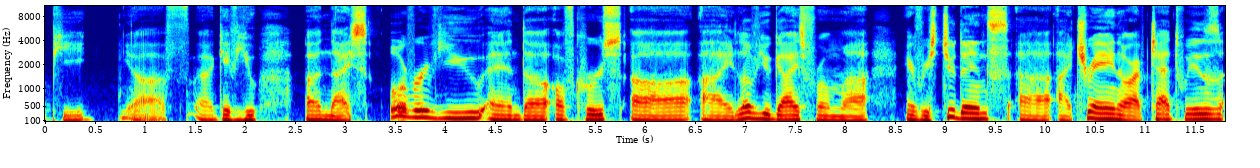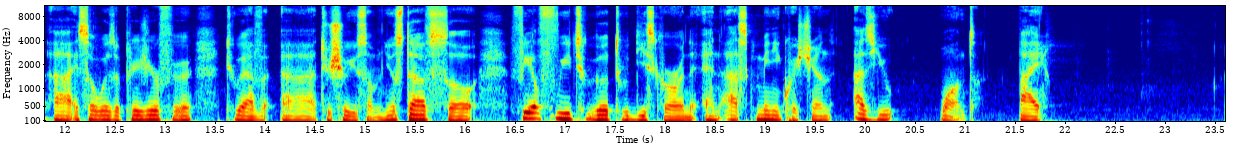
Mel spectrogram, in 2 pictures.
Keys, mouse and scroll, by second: 22.7 click.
